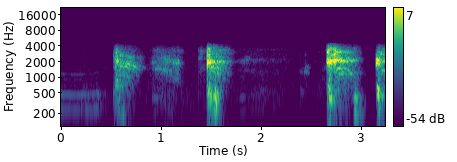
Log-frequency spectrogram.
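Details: Boy singing "I Will Always Love You" breaks off into three or four harsh, bursting coughs in quick succession.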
